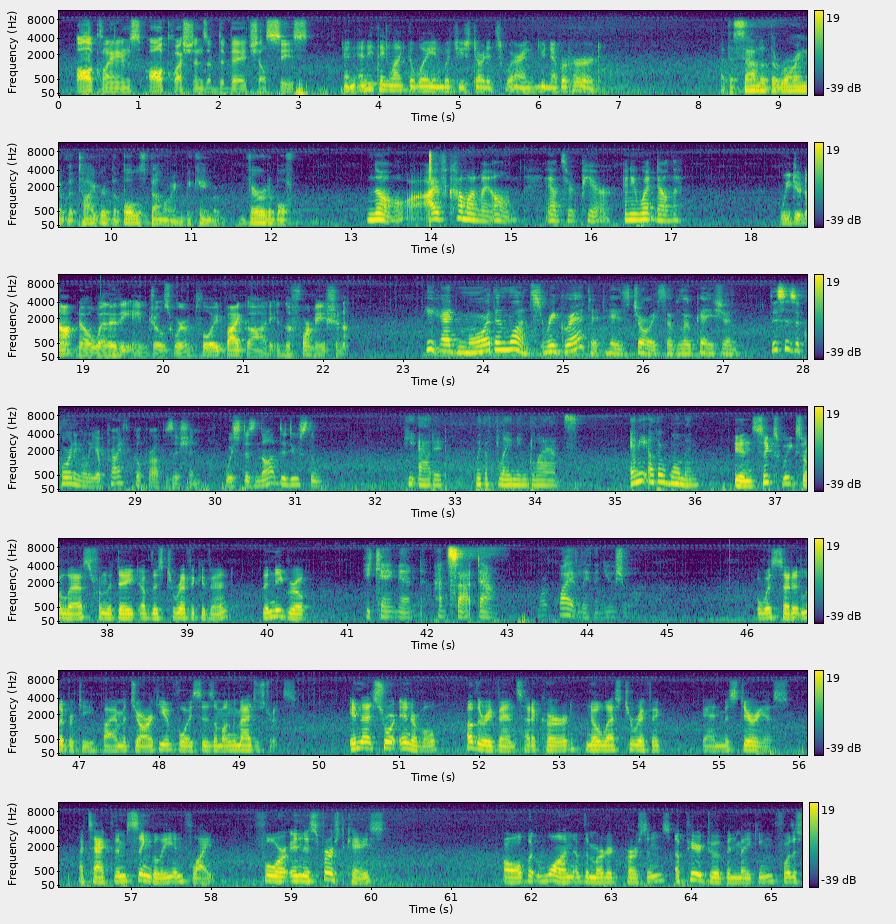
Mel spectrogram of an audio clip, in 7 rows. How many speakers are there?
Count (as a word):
ten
